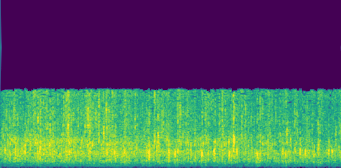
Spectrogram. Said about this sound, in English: So I want to give a very generous thank you to McCarthy Tétrault and our VIP sponsor today, the Carpenters Union. So let's give them a round of applause, please.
